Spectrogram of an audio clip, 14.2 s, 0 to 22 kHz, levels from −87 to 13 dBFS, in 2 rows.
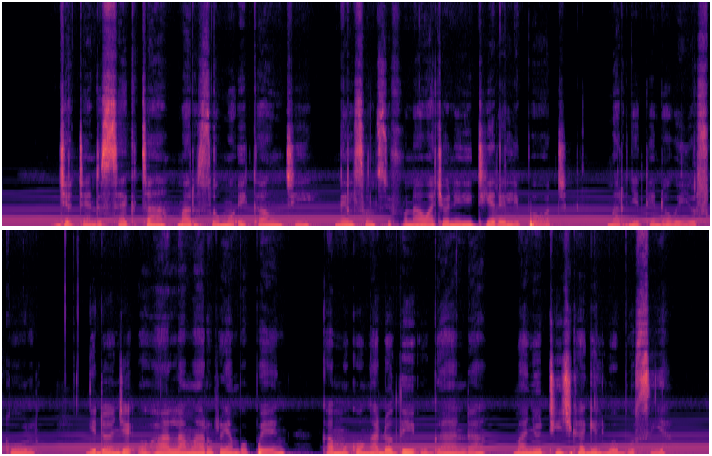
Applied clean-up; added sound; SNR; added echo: none; Wind instrument, woodwind instrument; 16 dB; none.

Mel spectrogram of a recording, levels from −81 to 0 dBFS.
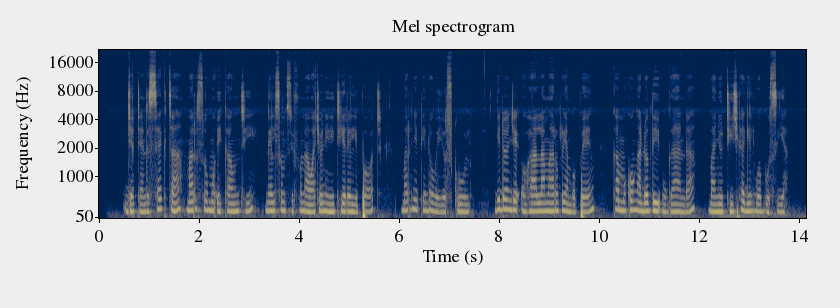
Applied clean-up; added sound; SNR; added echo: none; none; none; none.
